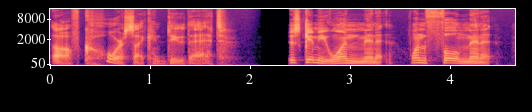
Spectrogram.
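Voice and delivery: obliging, compliant AI assistant voice. Acting out an imagined AI tool answering a request: imitating Samuel the AI assistant. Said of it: "He's like".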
